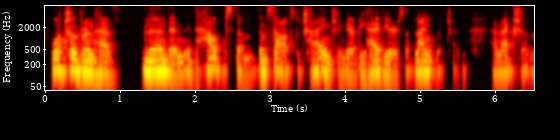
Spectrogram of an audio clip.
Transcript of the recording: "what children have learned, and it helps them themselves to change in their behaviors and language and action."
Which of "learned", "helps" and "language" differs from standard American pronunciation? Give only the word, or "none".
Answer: none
